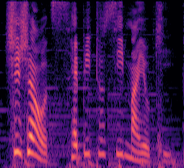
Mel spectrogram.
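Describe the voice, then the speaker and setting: A man's voice: high voice, big pitch swings, moderate pace, over loud music. A man hosting a let's-play, reading a visual novel's narration and every character's lines aloud in his own voice.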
